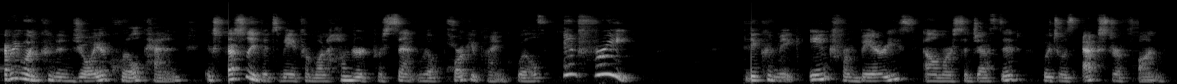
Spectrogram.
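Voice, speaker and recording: A woman with a fairly low voice reads a picture book aloud in an echoey room. She tells the story expressively and adds little asides for young listeners. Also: big pitch swings, fairly bright tone. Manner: pauses to comment on pictures as to young children. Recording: roomy, echoing indoor recording.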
